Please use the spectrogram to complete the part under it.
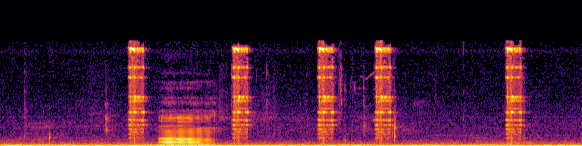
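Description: Short electronic menu blips sound several times.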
